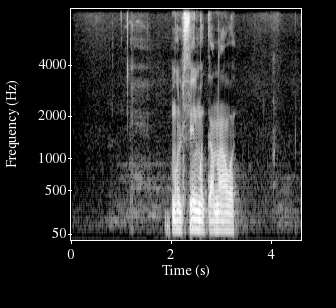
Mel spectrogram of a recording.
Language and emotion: Russian, neutral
